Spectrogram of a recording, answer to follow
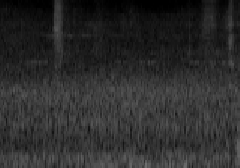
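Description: Street traffic noise: a steady low rumble from a car driving along the road, with a single short click about half a second in.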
